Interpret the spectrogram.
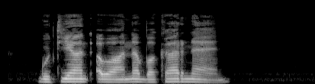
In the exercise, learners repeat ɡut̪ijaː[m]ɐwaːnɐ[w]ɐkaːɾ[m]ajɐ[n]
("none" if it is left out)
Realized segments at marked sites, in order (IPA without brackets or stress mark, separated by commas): n, b, n, n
